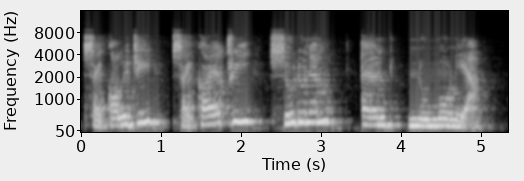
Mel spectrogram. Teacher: In English, the P is silent at the beginning of the word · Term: silent P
